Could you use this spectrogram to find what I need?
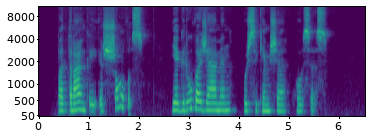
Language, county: Lithuanian, Vilnius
